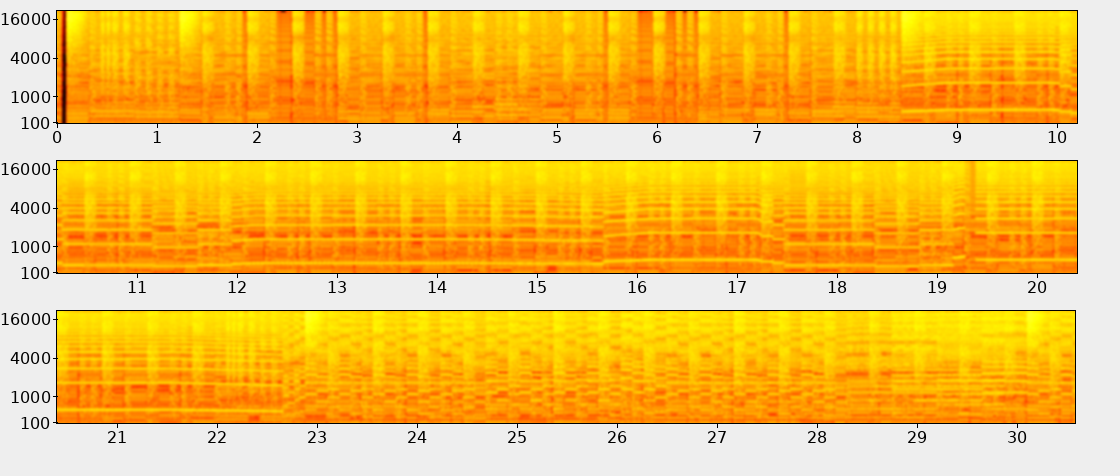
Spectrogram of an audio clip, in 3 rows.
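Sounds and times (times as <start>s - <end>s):
overdriven 8-bit music: 0.1s - 30.5s.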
